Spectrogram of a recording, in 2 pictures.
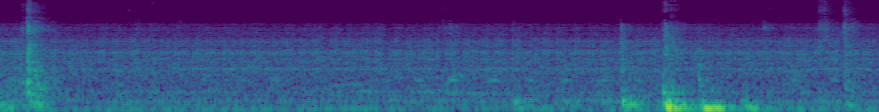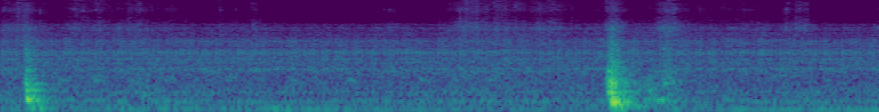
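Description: A refrigerator being opened and things handled inside it: several separate knocks and clunks, loudest about two and a half seconds in and again near the end, over a faint steady hum.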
